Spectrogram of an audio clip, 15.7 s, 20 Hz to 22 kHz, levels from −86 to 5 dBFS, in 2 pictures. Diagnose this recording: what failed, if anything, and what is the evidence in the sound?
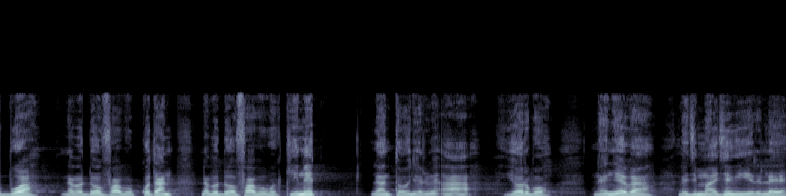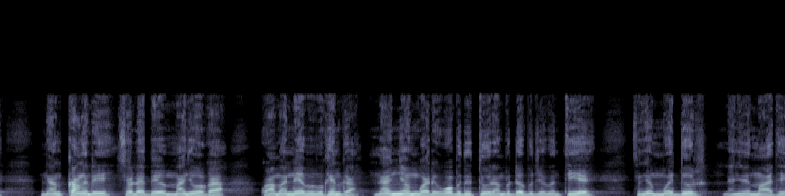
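Dull, rough speech throughout, nothing above 11.5 kHz: codec stage, likely Dolby Digital compression, which fits a 64 kbps encode filling empty bands with noise.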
